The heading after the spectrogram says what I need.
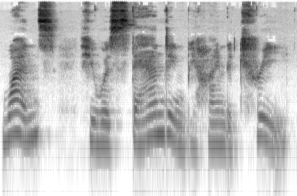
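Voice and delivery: ordinary delivery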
